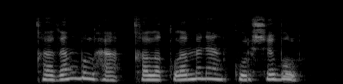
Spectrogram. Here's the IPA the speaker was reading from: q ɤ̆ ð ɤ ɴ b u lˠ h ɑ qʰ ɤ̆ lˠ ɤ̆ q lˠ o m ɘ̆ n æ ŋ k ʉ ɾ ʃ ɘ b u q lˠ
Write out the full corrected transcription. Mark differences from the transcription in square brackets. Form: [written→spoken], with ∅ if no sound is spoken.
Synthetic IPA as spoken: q ɤ̆ ð ɤ ɴ b u lˠ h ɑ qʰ ɤ̆ lˠ ɤ̆ q lˠ [o→ɤ] m ɘ̆ n æ ŋ k ʉ ɾ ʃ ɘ b u [q→∅] lˠ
